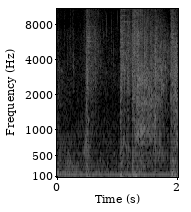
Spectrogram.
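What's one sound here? A gun fires a single shot.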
